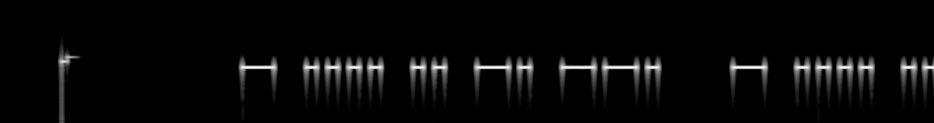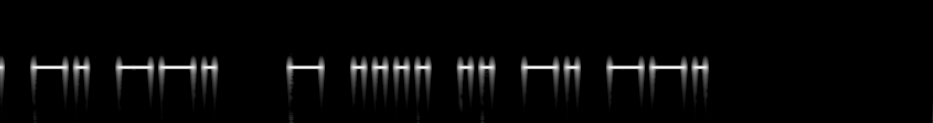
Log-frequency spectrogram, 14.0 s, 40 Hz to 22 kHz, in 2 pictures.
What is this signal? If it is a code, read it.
Morse code, heard as a keyed tone, about 15 wpm, 700 Hz. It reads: THING THING THING
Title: Top 100 Words Repeated 15wpm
